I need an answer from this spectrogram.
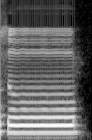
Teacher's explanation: یہ سا کو ہم واو کے ساتھ ملا رہے ہیں، واو ساکن ہے اور یہ واو مدہ بھی ہے، اس وجہ سے ہم اس کو کھینچ رہے ہیں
